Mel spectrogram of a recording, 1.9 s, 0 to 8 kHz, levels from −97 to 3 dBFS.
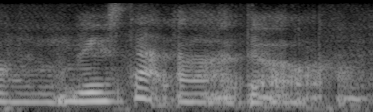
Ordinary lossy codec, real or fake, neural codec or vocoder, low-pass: none; fake; codec, 16 kHz, 2 kbps, FreqCodec, smaller model; 7.2 kHz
